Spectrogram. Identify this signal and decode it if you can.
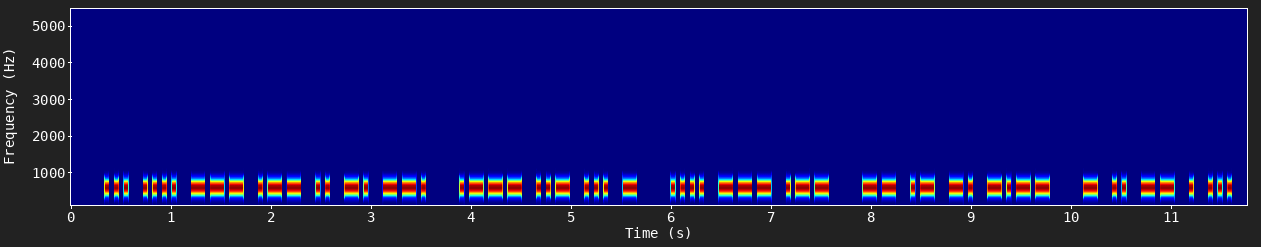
Morse code, heard as a keyed tone, about 25 wpm, 600 Hz. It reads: SHOWING JUST HOW MANY TIMES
